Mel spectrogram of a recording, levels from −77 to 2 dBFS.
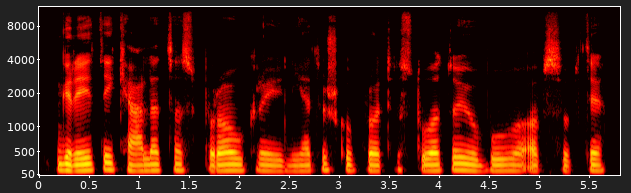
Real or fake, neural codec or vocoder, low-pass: real; none; 10.8 kHz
